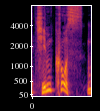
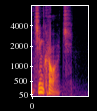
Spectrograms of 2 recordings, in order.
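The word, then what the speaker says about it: Jim Croce: 자, 오늘은 과거에 짐 크로스, 뭐 이렇게 발음하던 DJ들도 있었던 바로 그분, 짐 크로치.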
